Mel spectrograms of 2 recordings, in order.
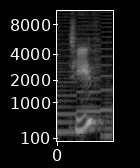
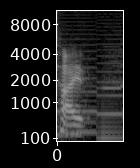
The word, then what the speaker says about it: tithe: teeth it's teeth right is it tithe or teeth hold on how how do this is not even a this is not even a madeup word this is a real word uh yeah for iation tithe tithe okay it's tithe um the rest of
